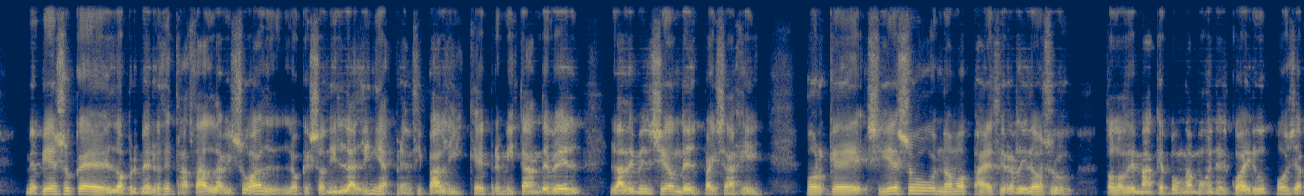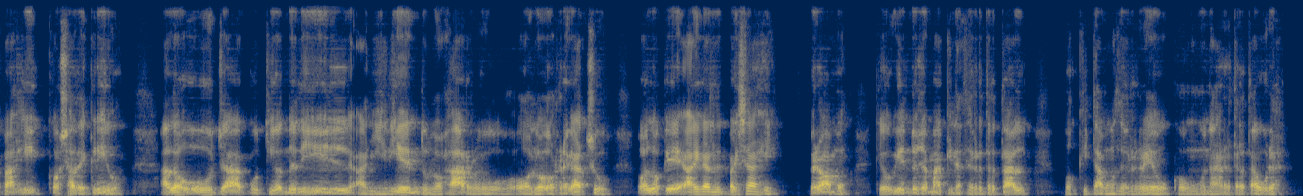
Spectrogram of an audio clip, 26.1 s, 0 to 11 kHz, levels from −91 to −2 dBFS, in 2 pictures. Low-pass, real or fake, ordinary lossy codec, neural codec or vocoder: none; fake; none; vocoder, 22.05 kHz, 80 mel bands, HiFi-GAN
